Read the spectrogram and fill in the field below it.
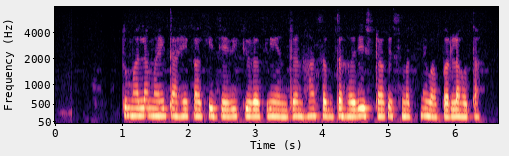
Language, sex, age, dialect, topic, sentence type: Marathi, female, 31-35, Varhadi, agriculture, statement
